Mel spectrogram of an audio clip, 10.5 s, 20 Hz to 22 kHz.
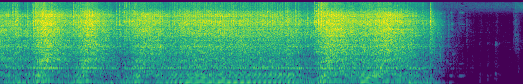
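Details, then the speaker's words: BMW R100GS Paris Dakar first start after engine reassembly: twin runs with a lumpy, uneven beat and surging revs, then shuts off. Rough running, suspected carburetor tuning with carbs unsynchronized. "a lot of that's just carb tuning and the fact that i think our carbs are way out of sync because i've done absolutely nothing to make sure that they're at all synchronized"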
